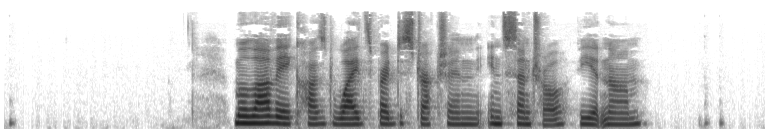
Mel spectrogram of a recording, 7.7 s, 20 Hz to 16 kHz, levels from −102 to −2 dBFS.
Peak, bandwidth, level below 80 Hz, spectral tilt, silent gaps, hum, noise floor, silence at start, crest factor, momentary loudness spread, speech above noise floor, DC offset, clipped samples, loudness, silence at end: -4 dBFS; 11.5 kHz; -64 dBFS; -5.5 dB/octave; none; none; -80 dBFS; 0.1 s; 22 dB; 11 LU; 59 dB; under 0.1%; under 0.1%; -22 LUFS; 1.25 s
